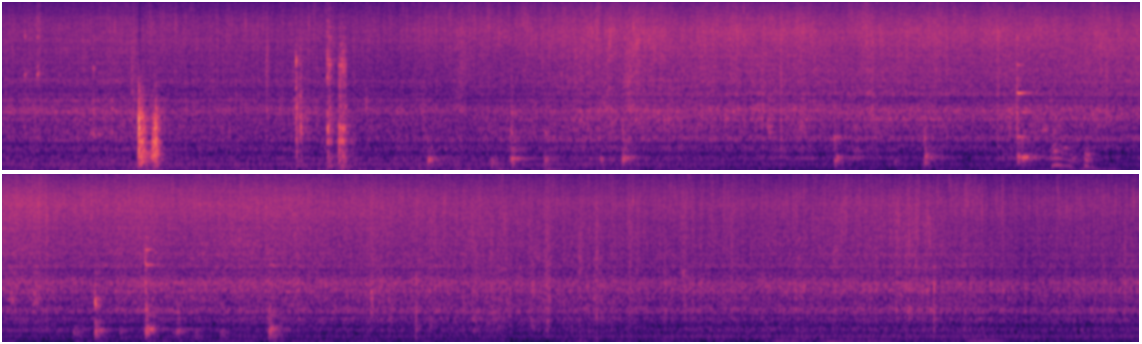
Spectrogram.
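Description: Sliced green onions and doubanjiang (chili bean paste) sizzling in hot oil in a ceramic-coated pot, stirred with a wooden spatula: a steady frying hiss with scattered scraping taps. A couple of sharp clacks in the first few seconds as the spatula hits the pot.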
